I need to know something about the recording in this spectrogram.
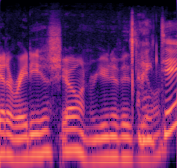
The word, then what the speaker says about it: Univision: You had a radio show on Univision. I did. Am I saying it right? Univision. Univision. Can I say Univision?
